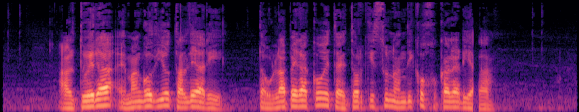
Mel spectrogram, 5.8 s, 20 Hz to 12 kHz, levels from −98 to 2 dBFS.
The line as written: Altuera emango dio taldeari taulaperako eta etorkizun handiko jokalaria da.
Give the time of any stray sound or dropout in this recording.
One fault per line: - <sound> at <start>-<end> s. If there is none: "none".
- dropout at 4.7-4.8 s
